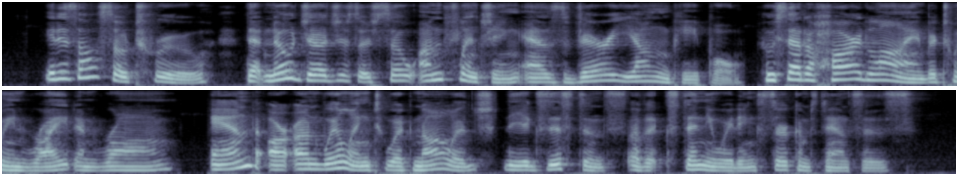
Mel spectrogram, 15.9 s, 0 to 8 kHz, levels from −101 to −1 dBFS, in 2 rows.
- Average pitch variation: No, wide, 5.8 semitones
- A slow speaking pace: Yes, slow, 125 wpm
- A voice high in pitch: No, medium, 155 Hz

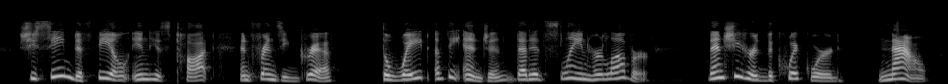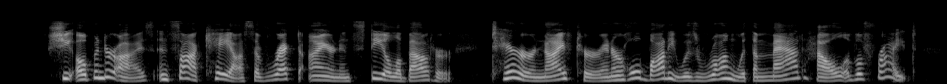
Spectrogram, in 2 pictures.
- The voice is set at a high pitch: Yes, high, 225 Hz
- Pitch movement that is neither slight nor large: No, wide, 6.9 semitones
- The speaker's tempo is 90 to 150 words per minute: No, average, 180 wpm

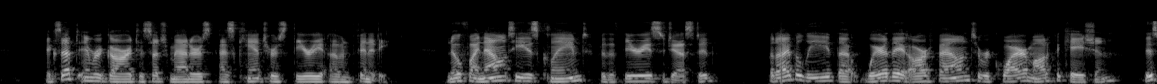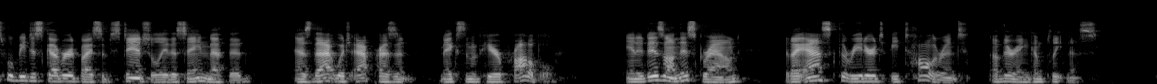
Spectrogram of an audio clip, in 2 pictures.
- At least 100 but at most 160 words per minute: No, average, 170 wpm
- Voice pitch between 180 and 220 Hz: No, low, 135 Hz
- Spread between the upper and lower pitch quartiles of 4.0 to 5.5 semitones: Yes, average, 4.4 semitones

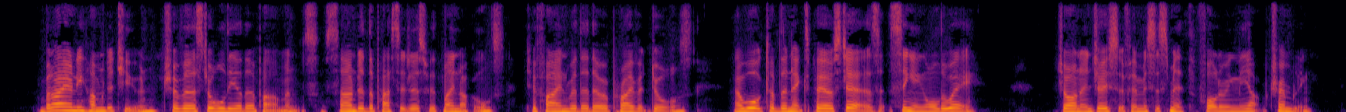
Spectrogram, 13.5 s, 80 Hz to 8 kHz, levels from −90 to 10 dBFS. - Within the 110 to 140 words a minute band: No, fast, 205 wpm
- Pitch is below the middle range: No, high, 190 Hz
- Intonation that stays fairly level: Yes, narrow, 2.2 semitones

